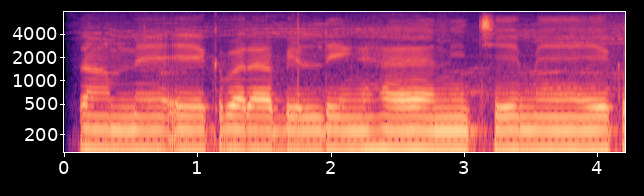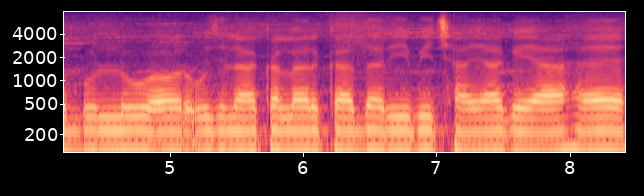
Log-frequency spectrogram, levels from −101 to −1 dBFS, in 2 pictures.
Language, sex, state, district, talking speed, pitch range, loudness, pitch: Hindi, male, Odisha, Malkangiri, 130 wpm, 110-115 Hz, -15 LUFS, 115 Hz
